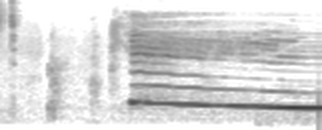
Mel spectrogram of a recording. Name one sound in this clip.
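A baby coos and babbles.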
